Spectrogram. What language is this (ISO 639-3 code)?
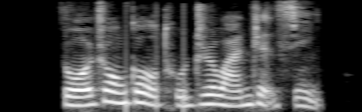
zho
